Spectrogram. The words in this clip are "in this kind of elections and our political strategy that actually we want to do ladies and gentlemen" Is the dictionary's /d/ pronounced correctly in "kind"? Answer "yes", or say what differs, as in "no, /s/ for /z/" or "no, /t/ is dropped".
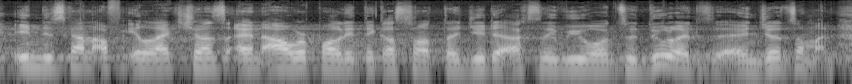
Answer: no, /d/ is dropped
